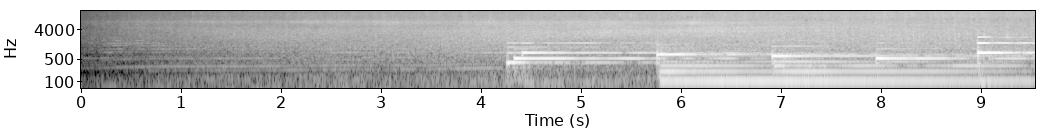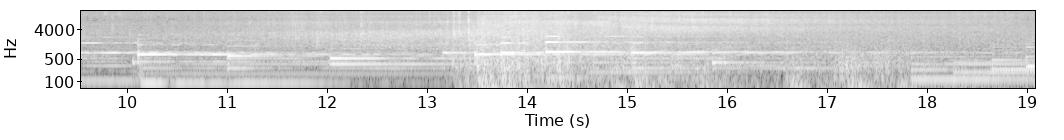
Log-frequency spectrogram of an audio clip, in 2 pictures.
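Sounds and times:
rain: 0.0 - 19.0
piano: 4.1 - 19.0.

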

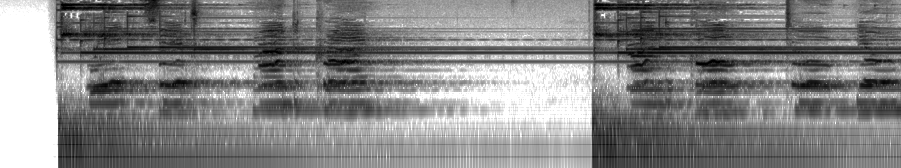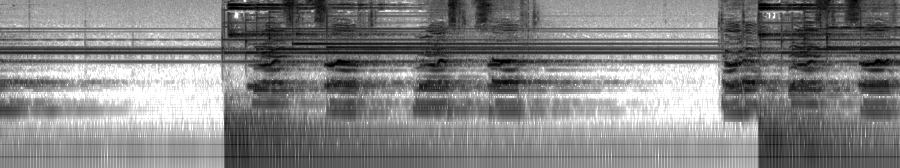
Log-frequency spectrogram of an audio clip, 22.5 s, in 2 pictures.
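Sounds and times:
percussion: 0.7 - 22.5
four voices singing: 1.1 - 5.4, 7.8 - 12.1, 14.1 - 18.4, 20.2 - 22.5.

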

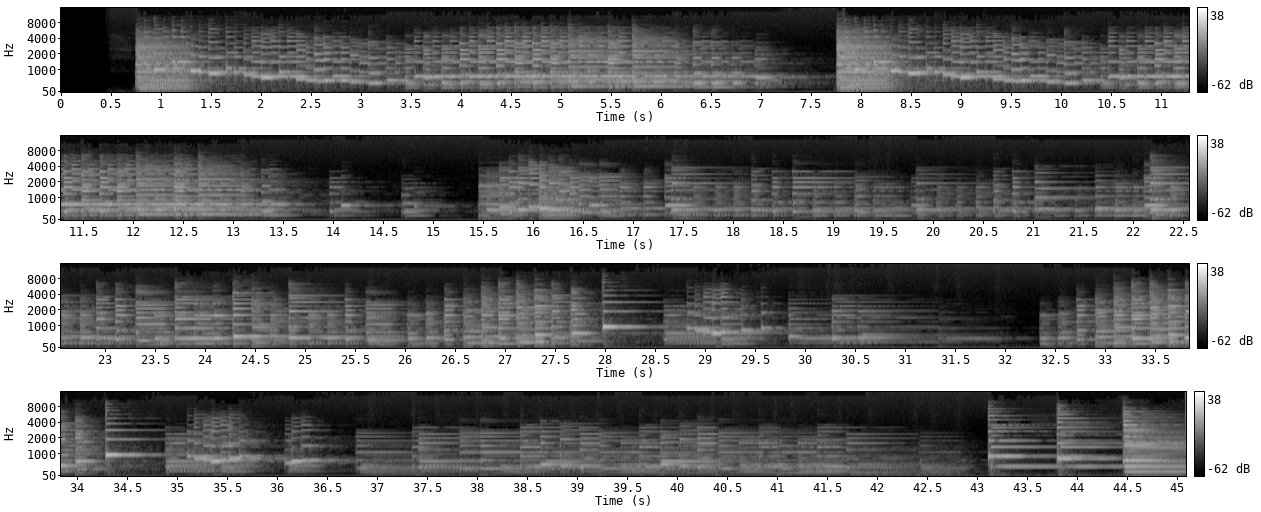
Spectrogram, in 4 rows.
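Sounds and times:
piano sonata allegro movement: 0.5 - 45.0.

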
